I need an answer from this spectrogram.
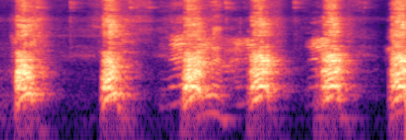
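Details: German shepherd barking steadily, six rough barks in about three seconds, roughly two per second, one bark trailing into a lower groan; a voice is faintly heard in the background.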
